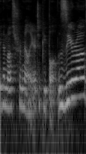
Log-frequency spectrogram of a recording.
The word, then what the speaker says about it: Xero: Xero, spelled with an X, is another, like probably the second most common one.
